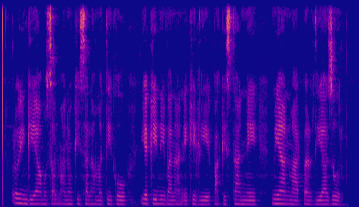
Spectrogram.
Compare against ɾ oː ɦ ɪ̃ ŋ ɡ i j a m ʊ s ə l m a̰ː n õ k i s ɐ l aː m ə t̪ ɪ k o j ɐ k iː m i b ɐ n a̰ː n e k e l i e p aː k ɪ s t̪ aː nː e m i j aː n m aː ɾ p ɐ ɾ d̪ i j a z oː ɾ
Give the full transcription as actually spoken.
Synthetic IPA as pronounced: ɾ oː ɦ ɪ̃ ŋ ɡ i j a m ʊ s ə l m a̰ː n õ k i s ɐ l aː m ə t̪ i k o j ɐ k iː n i b ɐ n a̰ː n e k e l i e p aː k ɪ s t̪ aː nː e m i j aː n m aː ɾ p ɐ ɾ d̪ i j a z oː ɾ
